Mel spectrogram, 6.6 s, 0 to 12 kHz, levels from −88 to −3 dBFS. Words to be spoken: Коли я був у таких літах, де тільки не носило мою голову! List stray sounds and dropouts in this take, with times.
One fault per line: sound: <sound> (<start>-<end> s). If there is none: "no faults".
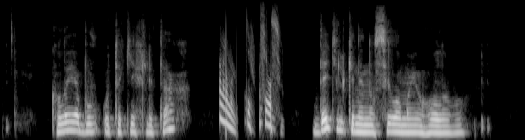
sound: chirp (2.8-3.6 s)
